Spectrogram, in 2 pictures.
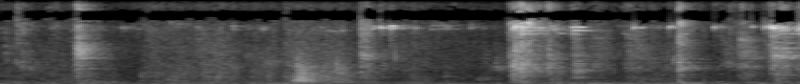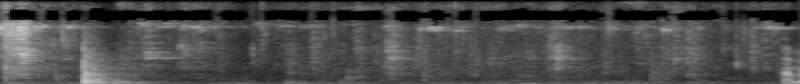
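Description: Young beef cattle in a barn: a series of scattered short animal and stall sounds, the loudest a sharp one about five and a half seconds in.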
